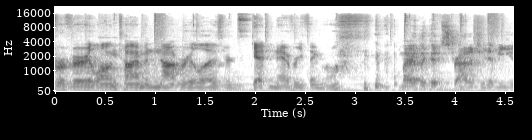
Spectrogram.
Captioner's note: laughs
